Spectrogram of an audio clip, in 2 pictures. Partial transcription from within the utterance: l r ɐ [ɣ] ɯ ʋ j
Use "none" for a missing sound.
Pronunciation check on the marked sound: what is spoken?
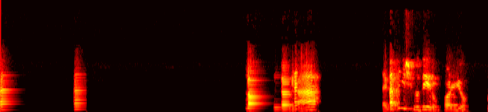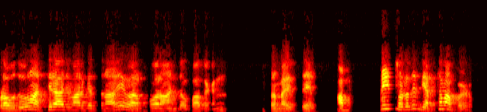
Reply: ð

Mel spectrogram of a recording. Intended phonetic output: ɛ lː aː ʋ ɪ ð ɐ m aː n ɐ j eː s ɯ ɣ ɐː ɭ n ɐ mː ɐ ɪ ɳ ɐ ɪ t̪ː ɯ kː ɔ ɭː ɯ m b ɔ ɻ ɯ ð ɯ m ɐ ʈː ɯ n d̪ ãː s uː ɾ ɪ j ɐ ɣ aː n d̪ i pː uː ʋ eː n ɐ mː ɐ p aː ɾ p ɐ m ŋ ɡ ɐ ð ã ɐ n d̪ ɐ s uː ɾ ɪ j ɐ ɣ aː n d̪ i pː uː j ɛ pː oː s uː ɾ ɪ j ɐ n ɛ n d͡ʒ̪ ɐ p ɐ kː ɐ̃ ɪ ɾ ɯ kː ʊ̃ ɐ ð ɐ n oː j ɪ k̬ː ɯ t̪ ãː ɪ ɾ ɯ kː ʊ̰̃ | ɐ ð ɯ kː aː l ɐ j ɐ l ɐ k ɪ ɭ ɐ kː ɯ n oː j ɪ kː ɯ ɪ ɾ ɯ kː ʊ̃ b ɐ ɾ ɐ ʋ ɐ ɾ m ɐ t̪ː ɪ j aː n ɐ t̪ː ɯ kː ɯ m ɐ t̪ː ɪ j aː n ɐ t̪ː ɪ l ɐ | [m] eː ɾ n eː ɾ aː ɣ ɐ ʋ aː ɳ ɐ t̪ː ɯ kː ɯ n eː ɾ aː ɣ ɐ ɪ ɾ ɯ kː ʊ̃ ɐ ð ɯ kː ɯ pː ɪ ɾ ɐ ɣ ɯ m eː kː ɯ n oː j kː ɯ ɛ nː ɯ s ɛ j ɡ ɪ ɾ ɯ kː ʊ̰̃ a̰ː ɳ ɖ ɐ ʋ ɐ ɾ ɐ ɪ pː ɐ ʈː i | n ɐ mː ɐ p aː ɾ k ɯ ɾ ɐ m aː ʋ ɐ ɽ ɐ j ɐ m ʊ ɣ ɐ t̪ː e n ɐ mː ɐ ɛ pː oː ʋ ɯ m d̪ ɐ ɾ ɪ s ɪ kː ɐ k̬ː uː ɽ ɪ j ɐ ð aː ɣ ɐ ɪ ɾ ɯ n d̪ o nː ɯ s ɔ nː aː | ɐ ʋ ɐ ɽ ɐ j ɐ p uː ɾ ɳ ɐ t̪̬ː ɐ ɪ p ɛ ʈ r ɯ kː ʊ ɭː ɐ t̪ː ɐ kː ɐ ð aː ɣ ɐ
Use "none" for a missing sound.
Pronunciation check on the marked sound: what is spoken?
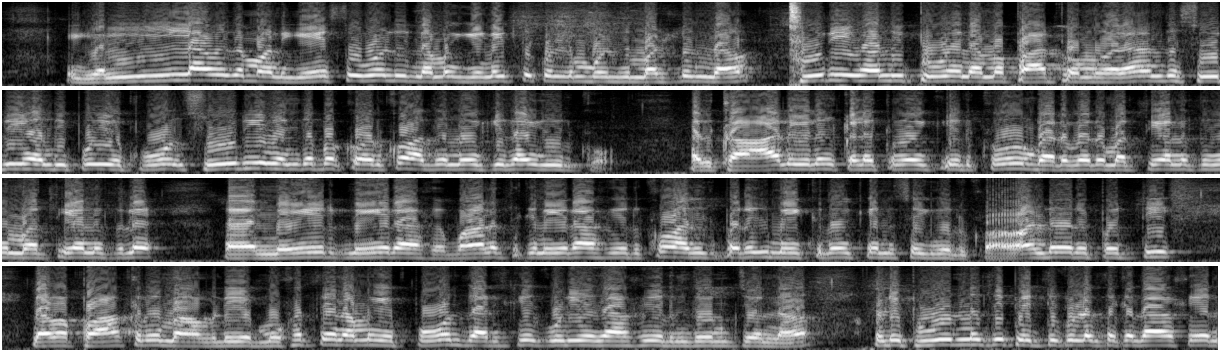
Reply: n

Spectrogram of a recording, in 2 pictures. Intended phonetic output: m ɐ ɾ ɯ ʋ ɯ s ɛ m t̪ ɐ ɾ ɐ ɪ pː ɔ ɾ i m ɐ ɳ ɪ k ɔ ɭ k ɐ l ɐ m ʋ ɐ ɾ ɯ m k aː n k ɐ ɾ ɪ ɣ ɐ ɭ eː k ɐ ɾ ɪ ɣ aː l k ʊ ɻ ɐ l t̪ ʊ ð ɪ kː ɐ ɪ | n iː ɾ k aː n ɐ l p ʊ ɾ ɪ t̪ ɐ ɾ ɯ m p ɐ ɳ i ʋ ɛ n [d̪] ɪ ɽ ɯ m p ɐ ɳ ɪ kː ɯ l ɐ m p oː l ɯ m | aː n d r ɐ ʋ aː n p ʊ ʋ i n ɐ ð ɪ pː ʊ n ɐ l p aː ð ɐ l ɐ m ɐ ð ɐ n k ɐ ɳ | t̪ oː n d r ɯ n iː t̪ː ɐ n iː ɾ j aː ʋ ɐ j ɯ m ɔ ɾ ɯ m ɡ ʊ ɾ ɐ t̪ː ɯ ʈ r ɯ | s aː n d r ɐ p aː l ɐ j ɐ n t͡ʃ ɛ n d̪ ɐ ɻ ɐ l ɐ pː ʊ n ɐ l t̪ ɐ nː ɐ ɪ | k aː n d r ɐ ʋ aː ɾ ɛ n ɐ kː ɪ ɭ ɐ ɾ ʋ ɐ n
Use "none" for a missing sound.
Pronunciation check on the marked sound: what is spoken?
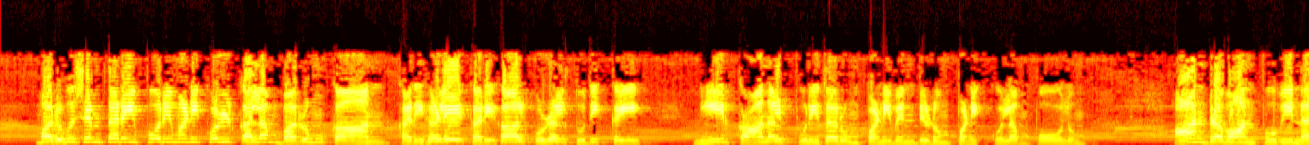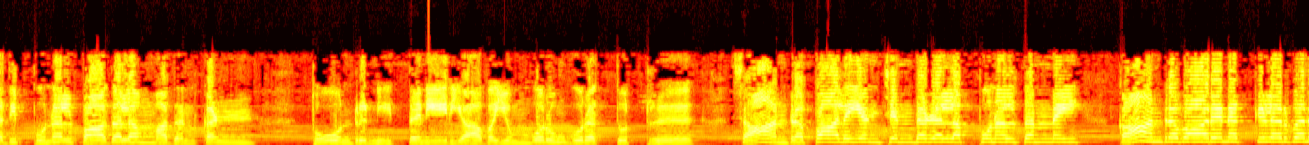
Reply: d̪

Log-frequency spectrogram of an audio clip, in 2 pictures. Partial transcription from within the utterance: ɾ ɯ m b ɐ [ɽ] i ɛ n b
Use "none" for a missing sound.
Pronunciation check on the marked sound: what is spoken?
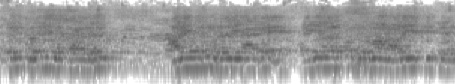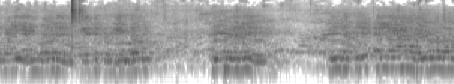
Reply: ɽ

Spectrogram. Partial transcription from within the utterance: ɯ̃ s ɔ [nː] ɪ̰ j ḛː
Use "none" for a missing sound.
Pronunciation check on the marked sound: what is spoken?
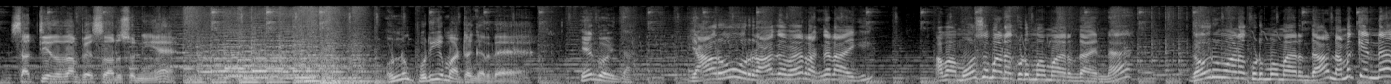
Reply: nː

